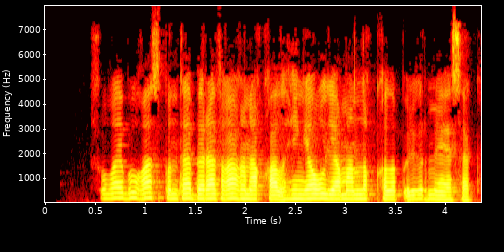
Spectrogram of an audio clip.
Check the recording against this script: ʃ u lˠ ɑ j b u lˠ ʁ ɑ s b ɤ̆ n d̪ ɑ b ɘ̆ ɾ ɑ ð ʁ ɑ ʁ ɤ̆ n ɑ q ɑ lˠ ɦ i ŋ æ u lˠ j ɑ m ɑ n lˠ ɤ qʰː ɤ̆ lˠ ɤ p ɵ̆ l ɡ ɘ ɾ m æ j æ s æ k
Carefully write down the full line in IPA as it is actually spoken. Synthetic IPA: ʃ u lˠ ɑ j b u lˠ ʁ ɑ s b ɤ̆ n d̪ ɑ b ɘ̆ ɾ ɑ ð ʁ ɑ ʁ ɤ̆ n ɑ q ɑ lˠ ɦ i ŋ æ u lˠ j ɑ m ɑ n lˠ ɤ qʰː ɤ̆ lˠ ɤ p ɵ̆ l ɡ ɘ ɾ m æ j æ s æ k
